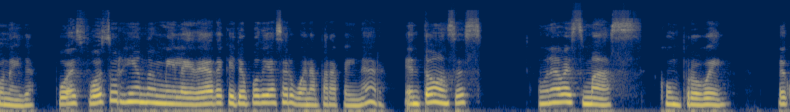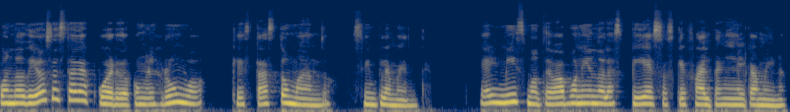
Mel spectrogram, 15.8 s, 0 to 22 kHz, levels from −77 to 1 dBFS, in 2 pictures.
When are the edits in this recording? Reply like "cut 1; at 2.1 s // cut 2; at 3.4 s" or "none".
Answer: cut 1; at 4.0 s // cut 2; at 11.4 s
